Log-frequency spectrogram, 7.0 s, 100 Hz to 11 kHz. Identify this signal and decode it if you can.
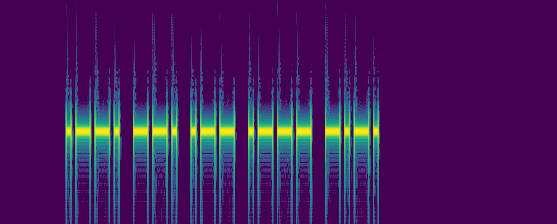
Morse code, heard as a keyed tone, about 20 wpm, 700 Hz. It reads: PGWJC
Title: Code Groups - 5 Letters - 20wpm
